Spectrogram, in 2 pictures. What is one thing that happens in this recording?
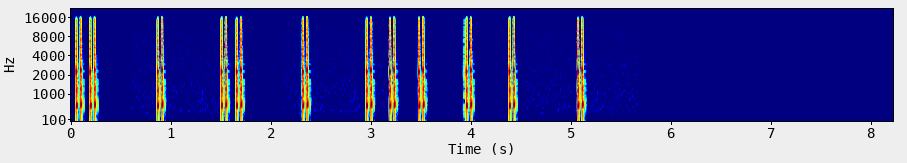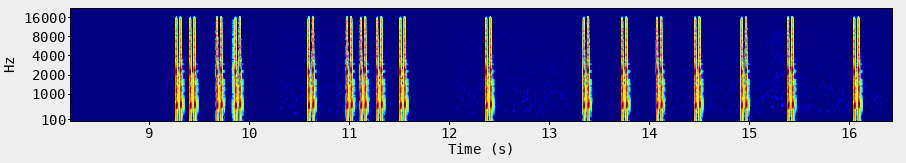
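Keys click sharply on a keyboard.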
